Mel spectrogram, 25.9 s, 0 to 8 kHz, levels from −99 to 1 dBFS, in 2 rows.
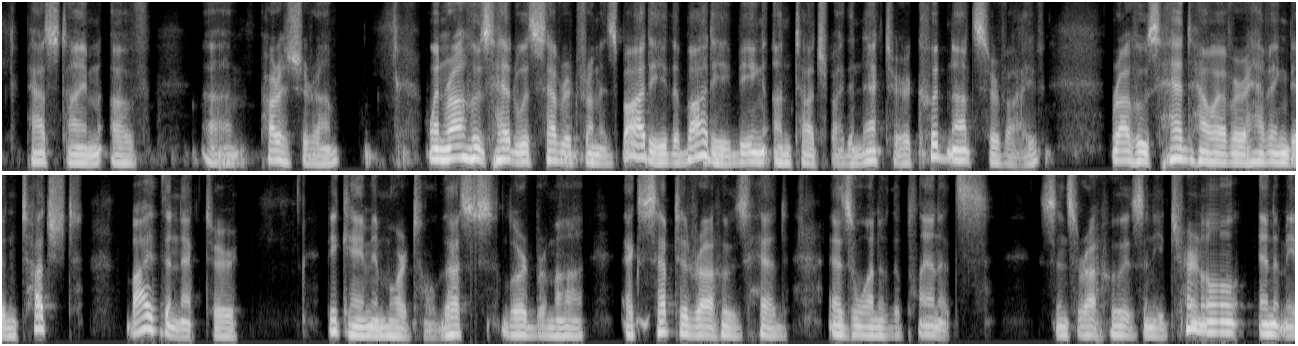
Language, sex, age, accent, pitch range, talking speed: English, male, 60-79, American, 100-125 Hz, 115 wpm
